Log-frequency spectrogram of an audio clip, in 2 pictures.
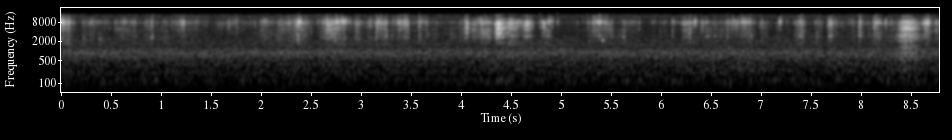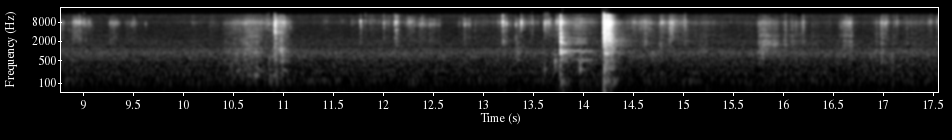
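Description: Hands tying twine around a cardstock card and handling the paper, giving soft scattered rustles and small scrapes. A sharper click stands out near the end.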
